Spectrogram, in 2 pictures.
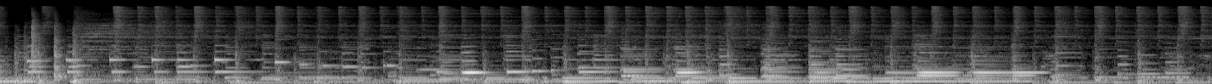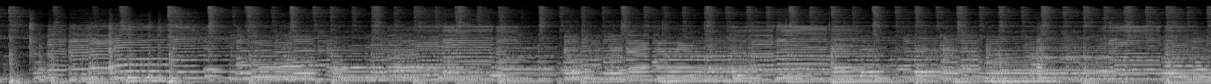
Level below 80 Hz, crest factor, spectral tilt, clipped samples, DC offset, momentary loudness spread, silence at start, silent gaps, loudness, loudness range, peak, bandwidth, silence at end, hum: -36 dBFS; 18 dB; -6.5 dB/octave; under 0.1%; under 0.1%; 9 LU; 0 s; none; -20 LUFS; 5 LU; 0 dBFS; 16.5 kHz; 0 s; none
